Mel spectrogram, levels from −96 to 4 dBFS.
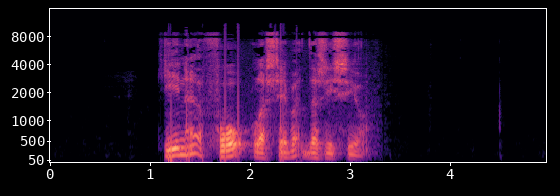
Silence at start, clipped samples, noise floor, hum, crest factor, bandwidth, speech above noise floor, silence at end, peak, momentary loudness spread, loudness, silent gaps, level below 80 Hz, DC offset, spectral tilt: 1.15 s; under 0.1%; under -90 dBFS; none; 24 dB; 11 kHz; over 67 dB; 1.8 s; -4 dBFS; 9 LU; -23 LUFS; none; -54 dBFS; under 0.1%; -4.5 dB/octave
